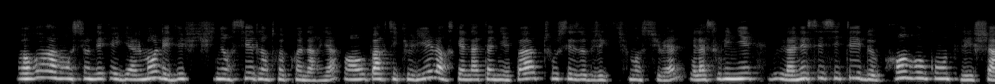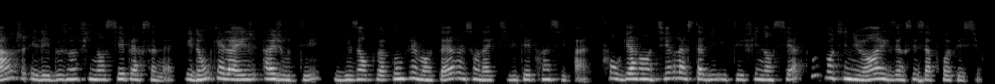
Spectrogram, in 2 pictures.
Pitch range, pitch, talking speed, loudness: 215-255 Hz, 235 Hz, 175 wpm, -24 LUFS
